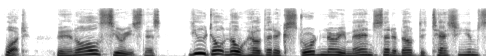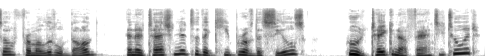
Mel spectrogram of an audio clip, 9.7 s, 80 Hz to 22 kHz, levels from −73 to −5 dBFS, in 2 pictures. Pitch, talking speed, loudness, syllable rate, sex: 165 Hz, 205 wpm, -18 LUFS, 6.0 syllables/s, male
